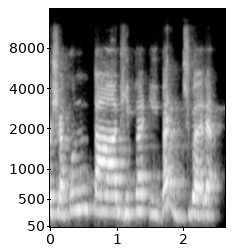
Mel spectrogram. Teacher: Extra j there if you chant without a pause. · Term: dvitvam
